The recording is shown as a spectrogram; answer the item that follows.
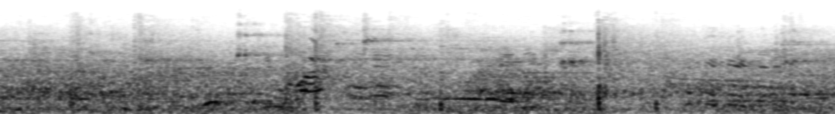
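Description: Badminton rally: sharp clicks of rackets striking a shuttlecock, with sneakers squeaking on the court mat as players move.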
